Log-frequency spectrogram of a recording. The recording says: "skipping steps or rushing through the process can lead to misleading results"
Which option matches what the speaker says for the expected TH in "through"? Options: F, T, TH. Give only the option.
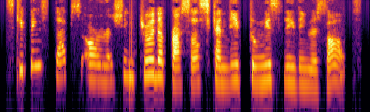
T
